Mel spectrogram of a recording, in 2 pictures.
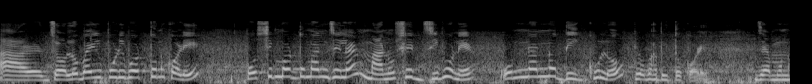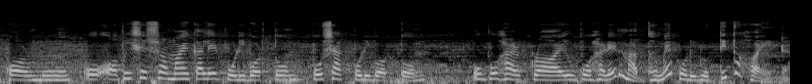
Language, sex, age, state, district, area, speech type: Bengali, female, 60+, West Bengal, Paschim Bardhaman, rural, spontaneous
